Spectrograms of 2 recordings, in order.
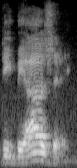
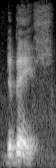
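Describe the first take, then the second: First: The surname is said in its full form. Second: The surname is said in a shortened form. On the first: This is the speaker's own way of saying the name. "I would pronounce it DiBiase" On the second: This is how local people said the name. "They just said"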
